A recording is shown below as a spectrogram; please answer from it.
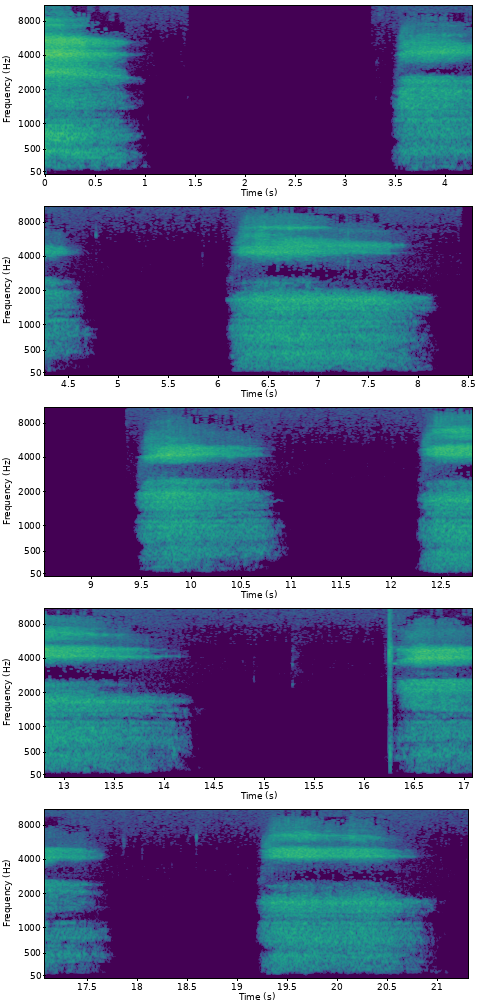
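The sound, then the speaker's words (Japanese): Slow, soft human breathing: seven unhurried inhales and exhales, each lasting one to two seconds. Long quiet pauses separate them in an even rhythm, with no other sound. “吐いて、吸って、吐いて、”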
